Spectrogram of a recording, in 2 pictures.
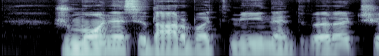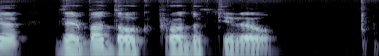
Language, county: Lithuanian, Kaunas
